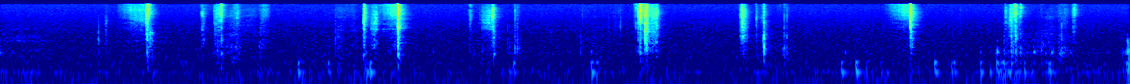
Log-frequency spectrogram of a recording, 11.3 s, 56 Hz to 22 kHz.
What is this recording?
13 Sticky notes
Sticking notes on the paper.
Office, Czech, Panska, CZ, notes, Sticking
